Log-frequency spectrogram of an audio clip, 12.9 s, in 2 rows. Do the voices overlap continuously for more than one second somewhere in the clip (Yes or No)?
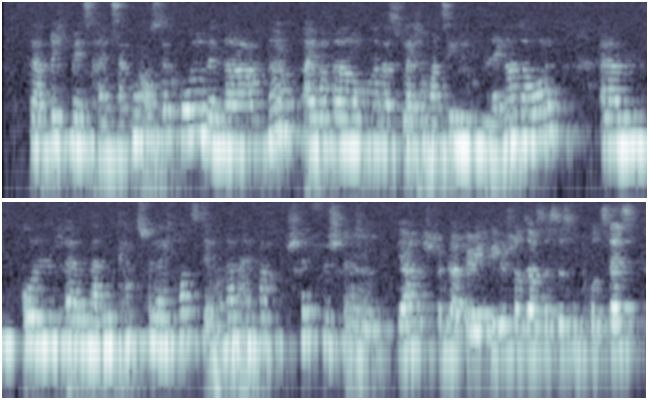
No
